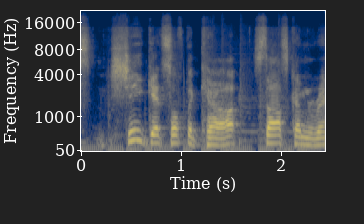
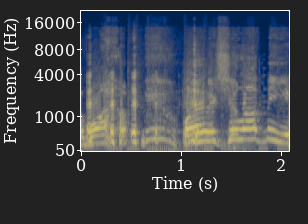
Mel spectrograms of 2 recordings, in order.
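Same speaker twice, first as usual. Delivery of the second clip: higher, mock-insistent plea; retold growing anger; 6 semitones higher than usual. Woman confronting him as he packs up, mock anger rising. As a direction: imitate her getting angrier, pitch climbing. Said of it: "she's getting angry and angry".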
